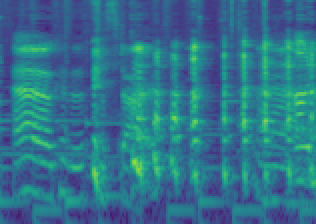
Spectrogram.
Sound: grandma laughing

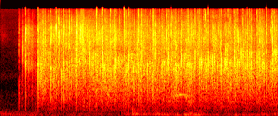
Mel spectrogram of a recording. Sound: audience applauding and cheering

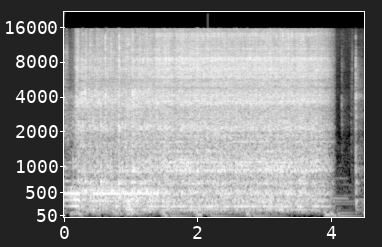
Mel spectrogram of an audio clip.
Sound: mixer grinding

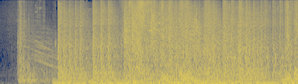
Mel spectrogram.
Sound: gunshots

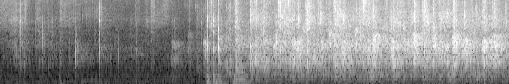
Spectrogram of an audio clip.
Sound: audience applauding

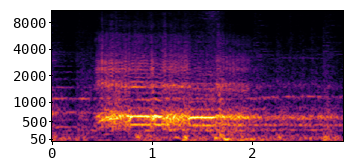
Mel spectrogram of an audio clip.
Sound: bull roars

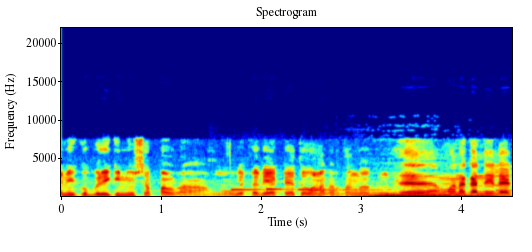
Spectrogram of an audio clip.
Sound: phone

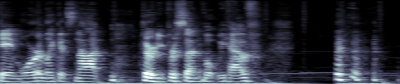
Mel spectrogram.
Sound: chuckles

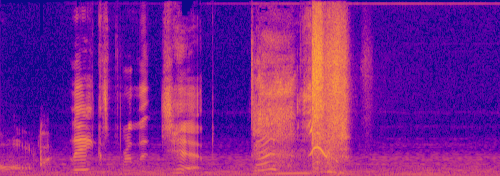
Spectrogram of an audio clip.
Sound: sneezes

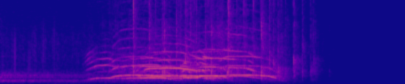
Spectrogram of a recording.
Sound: applause

